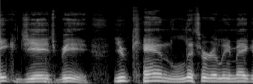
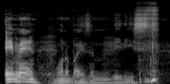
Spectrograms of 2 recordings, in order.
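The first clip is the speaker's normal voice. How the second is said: shady dealer; 9 semitones lower, 5 dB quieter than usual. Pretend. Shady bead dealer pitch.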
